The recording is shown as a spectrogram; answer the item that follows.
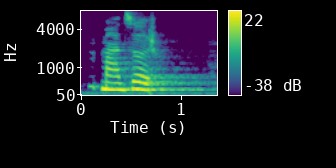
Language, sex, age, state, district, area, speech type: Goan Konkani, female, 18-30, Goa, Canacona, rural, read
